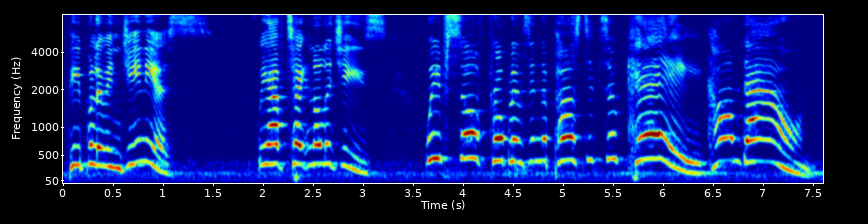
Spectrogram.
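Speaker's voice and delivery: high, soothing, mocking reassurance; mock complacent optimist. An optimist's mock voice soothing a worried audience. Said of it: "don't be an optimist if that makes you relax".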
